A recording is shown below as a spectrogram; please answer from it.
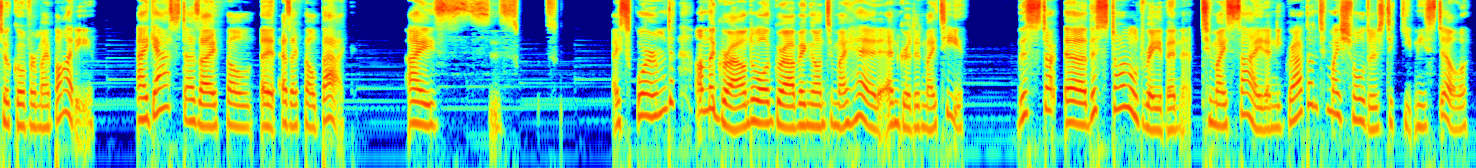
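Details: Female streamer with self-reported frequent stuttering, reading aloud her own story, which she finds difficult; phrase and word repetitions; stuttering.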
